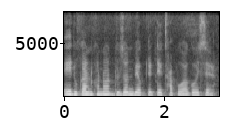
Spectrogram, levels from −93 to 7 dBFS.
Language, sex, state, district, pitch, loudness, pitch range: Assamese, female, Assam, Sonitpur, 230 Hz, -15 LUFS, 210-245 Hz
